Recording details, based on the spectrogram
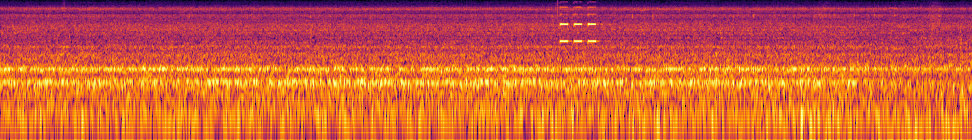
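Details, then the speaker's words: Chinese diesel heater bench-tested with the control unit in manual mode (thermostat bypassed), fuel pump turned up to full, up to temperature after about an hour of running: steady even whoosh of the combustion fan and constant hum, no surging or popping; normal running at full output. "thing's running at full blast it's up to temperature it's probably been running for I'd say somewhere around an hour or so right now"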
